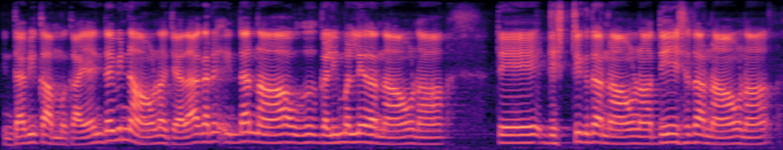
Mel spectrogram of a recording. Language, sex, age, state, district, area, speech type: Dogri, male, 30-45, Jammu and Kashmir, Samba, rural, spontaneous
